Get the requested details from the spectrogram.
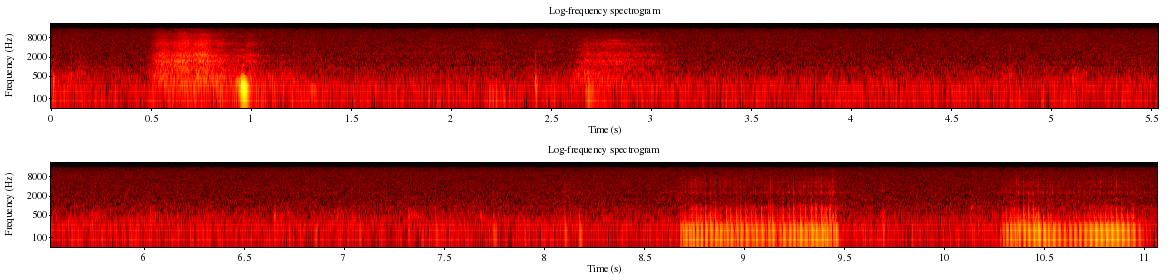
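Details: A dog snores in a quiet room: two airy, hissing breaths, then two low, buzzing rattling snores with quiet pauses between; snoring.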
